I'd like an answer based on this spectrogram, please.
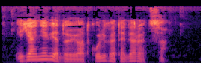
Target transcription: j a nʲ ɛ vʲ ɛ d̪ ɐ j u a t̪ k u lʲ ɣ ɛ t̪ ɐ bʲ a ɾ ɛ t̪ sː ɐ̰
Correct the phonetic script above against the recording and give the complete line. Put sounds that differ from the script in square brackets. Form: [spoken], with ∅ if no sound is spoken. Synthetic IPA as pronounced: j a nʲ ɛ vʲ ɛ d̪ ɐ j u a t̪ k u lʲ ɣ ɛ t̪ ɐ bʲ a ɾ ɛ t̪ sː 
